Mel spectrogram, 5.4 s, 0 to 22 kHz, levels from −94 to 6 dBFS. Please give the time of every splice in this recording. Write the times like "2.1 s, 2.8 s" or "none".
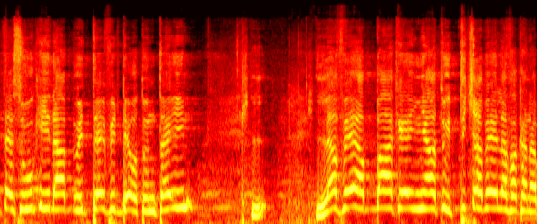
none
